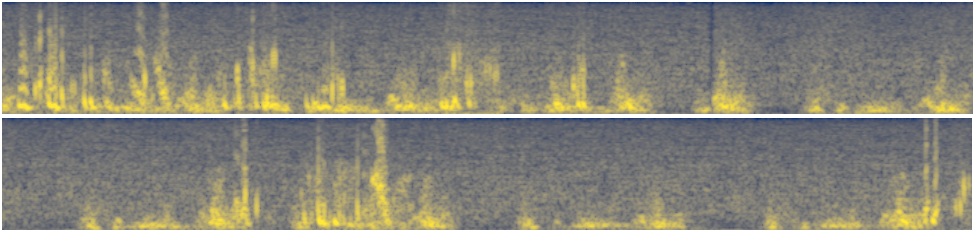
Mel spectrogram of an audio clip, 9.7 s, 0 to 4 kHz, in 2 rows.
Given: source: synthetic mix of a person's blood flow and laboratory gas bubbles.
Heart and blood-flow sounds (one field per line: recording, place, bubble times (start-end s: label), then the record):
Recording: Doppler ultrasound of blood flow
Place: precordium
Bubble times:
0.00-0.58 s: bubbles
0.63-0.88 s: bubbles
0.99-1.46 s: bubbles
1.48-1.74 s: bubbles
2.17-2.50 s: bubbles
2.71-2.96 s: bubbles
6.00-6.17 s: bubbles
6.33-6.93 s: bubbles
9.43-9.71 s: bubbles
From the record:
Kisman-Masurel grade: 333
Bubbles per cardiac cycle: rolling drumbeat, 9 or more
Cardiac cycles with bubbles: 50 to 99%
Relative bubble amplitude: loud (0.450 to 0.775)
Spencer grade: 3 (all of the cardiac periods contain showers or single bubble signals, but not dominating or overriding the cardiac motion signals)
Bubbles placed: only in the low amplitude regions of the cardiac cycle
